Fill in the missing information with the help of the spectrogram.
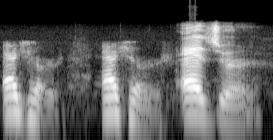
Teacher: The stress is on the first part.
